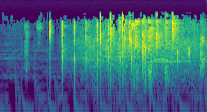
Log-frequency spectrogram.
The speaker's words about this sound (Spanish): ¿Y quién mejor? Y un fuerte aplauso para Lea Caballero.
